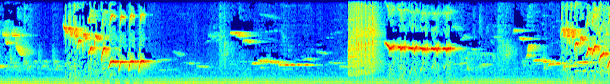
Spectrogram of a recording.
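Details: Brown-chested jungle flycatcher in its unique 'tembakan' song style: cascading descending whistles, quiet high notes, then a loud buzzy burst flowing into a long warbled whistle, ending with another rapid descending series. A low hum persists throughout.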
